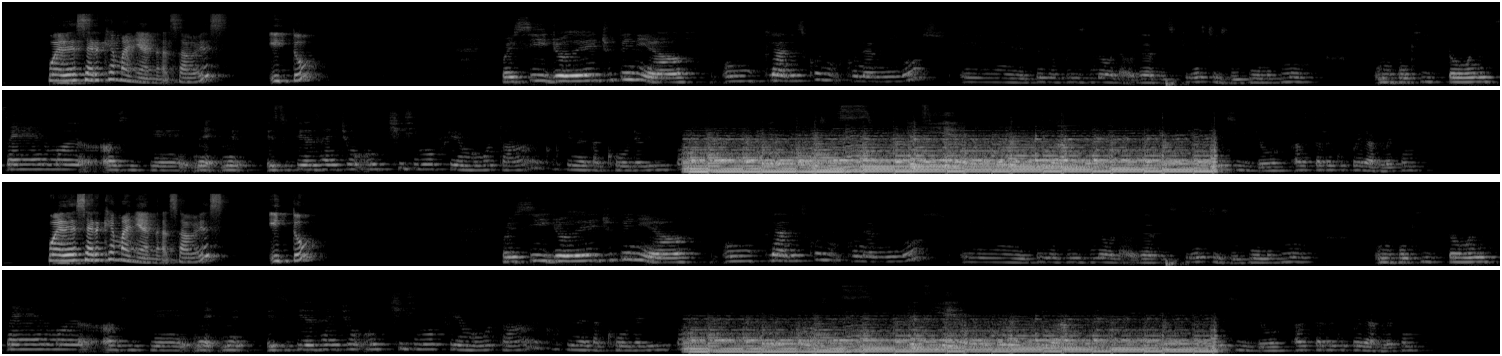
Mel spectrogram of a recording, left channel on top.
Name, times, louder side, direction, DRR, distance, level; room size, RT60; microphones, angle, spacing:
voice 1, 0.5-2.2 2.7-3.1, right 3 dB, 25° right, 6 dB, 1.5 m, -31 dB
voice 2, 4.6-6.9 7.2-13.0 13.7-21.9 22.6-23.7 24.0-29.1, left 2 dB, 50° left, 1 dB, 7.1 m, -38 dB
sound 1, 21.8-27.1, left 4 dB, 80° left, 0.7 m, -26 dB
14.5 x 6.8 x 9.5 m, 0.40 s
head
